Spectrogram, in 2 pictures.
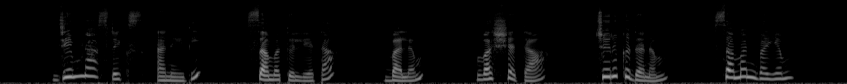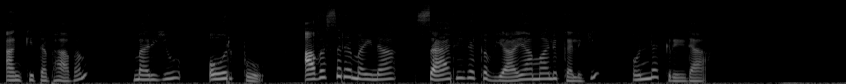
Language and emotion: Telugu, neutral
